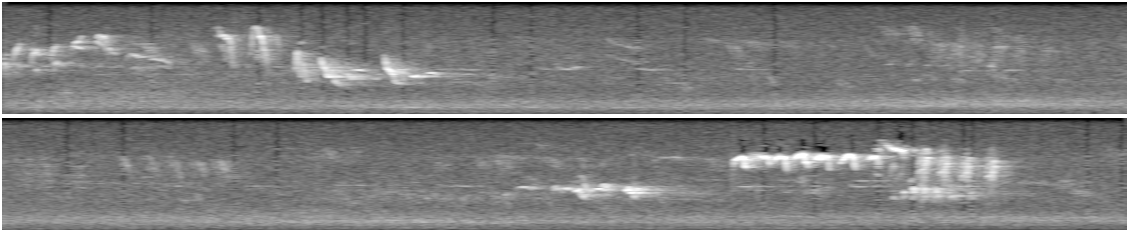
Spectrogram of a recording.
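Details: A European robin perched on a treetop sings high, thin, varied phrases with quick pitch jumps, in short bursts over a steady rush of wind or distant traffic.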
